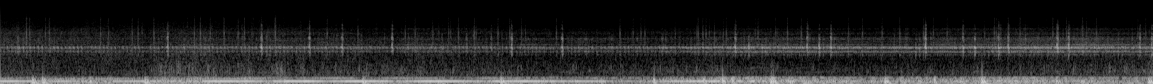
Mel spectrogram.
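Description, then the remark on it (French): A steady engine hum from inside a moving car driving a few kilometres to a geothermal power plant, with a constant low drone and road rumble running unbroken throughout, fairly loud, with no voices. “On va reprendre la voiture, c'est à quelques kilomètres.”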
